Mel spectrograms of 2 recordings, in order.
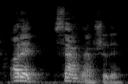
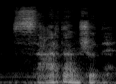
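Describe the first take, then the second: First: Said in the usual way. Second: Softer, shaken admission of feeling cold; quiet shiver. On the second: Acted. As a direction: murmur it, unsettled. Woman frightened, says she's cold.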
